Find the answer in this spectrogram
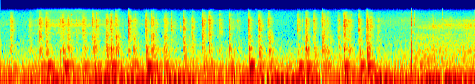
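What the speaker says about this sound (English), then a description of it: "So in this case, I've typed some example text here." Rapid, steady keystrokes on a computer keyboard as example text is typed, close and clear, with a dense run of clicks and brief pauses and no talking.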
